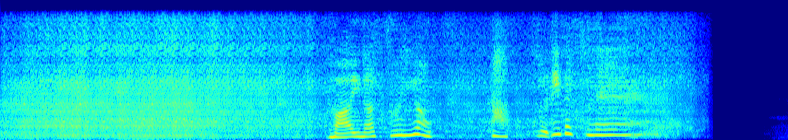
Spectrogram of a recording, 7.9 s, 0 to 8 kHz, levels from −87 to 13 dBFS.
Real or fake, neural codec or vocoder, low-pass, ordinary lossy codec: fake; codec, 24 kHz, 1.2 kbps, DualCodec; 7.2 kHz; none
